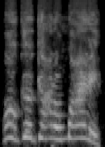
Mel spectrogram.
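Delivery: high, shocked announcer shout, slowing to the end; hammed-up outraged play-by-play call; wrestling announcer. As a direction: play the stunned ringside commentator. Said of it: "it's gonna be like this".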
